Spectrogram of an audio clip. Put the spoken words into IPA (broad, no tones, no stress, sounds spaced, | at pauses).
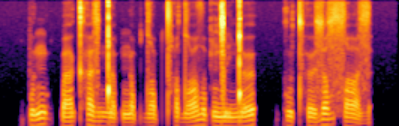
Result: p ə ŋ ɔ k͡p a kʰ a z ŋ͡ǃ a p ŋ ɑ p dˤ a p tʰ ə dˤ a ðˤ œ p ŋ͡ǀ i ŋ͡ǃ œ | k o tʰ œ z ɔ z sˤ a z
